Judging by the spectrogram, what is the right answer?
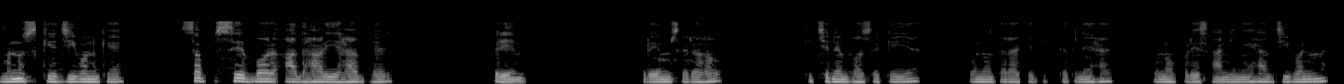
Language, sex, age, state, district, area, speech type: Maithili, male, 30-45, Bihar, Saharsa, rural, spontaneous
